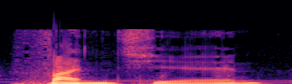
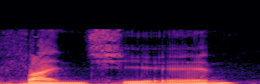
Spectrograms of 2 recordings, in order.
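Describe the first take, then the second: The two takes are said the same way.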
